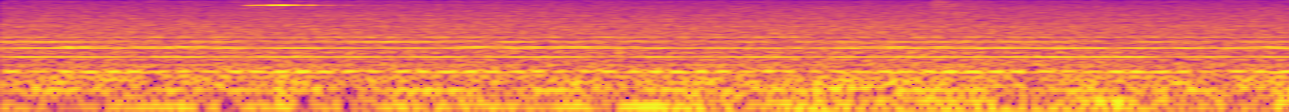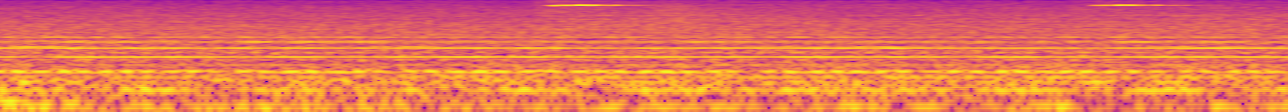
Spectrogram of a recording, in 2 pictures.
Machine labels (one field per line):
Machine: fan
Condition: normal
